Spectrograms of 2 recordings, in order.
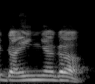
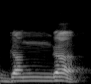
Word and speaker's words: Ganga: But you never say Gainyaga. It is not Gainyaga, it is Ganga. What we are telling there? Ganga. Kakagaganga. Kakagaganga. It is actually a nasal letter.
